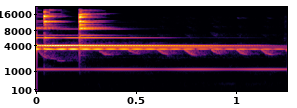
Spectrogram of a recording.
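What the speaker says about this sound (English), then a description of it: "The second thing that you can use is a bell." A bell from India struck once indoors, giving a sharp metallic strike and then a long, clear ringing tone with a slow, pulsing shimmer as it fades, heard alone.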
